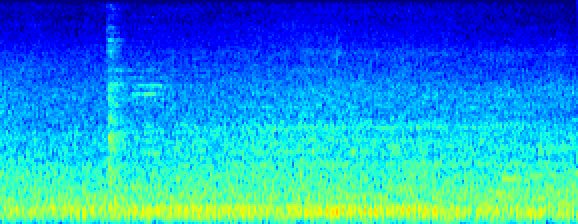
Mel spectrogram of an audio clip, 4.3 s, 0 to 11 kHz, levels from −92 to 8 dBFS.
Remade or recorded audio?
recorded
